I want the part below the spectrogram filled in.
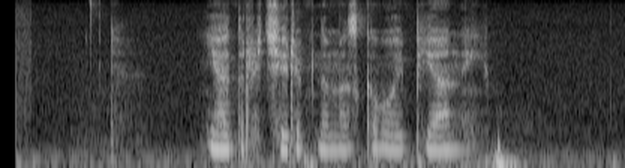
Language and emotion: Russian, neutral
